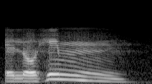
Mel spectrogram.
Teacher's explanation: hay un énfasis en la última sílaba de Elohim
